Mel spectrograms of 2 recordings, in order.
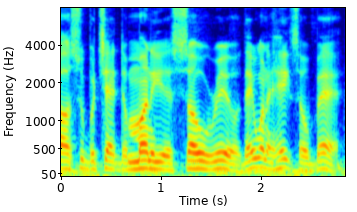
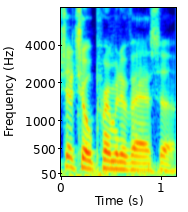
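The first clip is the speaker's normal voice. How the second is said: ordinary delivery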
